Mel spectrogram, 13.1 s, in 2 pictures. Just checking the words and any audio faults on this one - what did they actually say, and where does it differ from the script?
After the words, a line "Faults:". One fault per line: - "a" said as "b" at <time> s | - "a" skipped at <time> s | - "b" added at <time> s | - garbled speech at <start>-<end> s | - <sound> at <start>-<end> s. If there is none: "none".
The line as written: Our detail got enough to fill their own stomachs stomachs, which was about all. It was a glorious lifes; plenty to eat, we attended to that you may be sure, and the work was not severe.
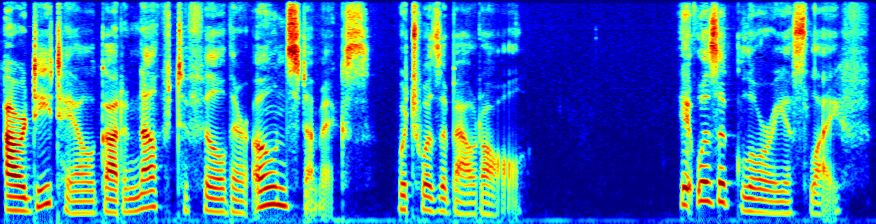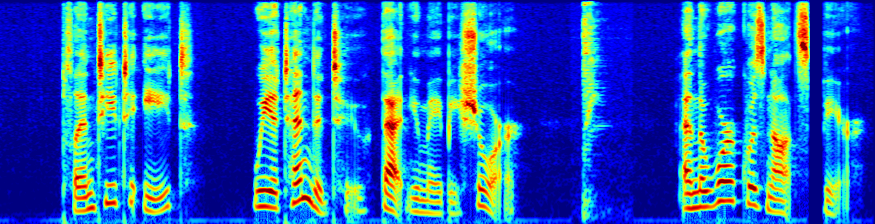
Our detail got enough to fill their own stomachs, which was about all. It was a glorious life; plenty to eat, we attended to that you may be sure, and the work was not severe.
Faults:
- "stomachs" skipped at 2.8 s
- "lifes" said as "life" at 6.1 s
- thud at 11.0-11.2 s
- dropout at 12.6-12.8 s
